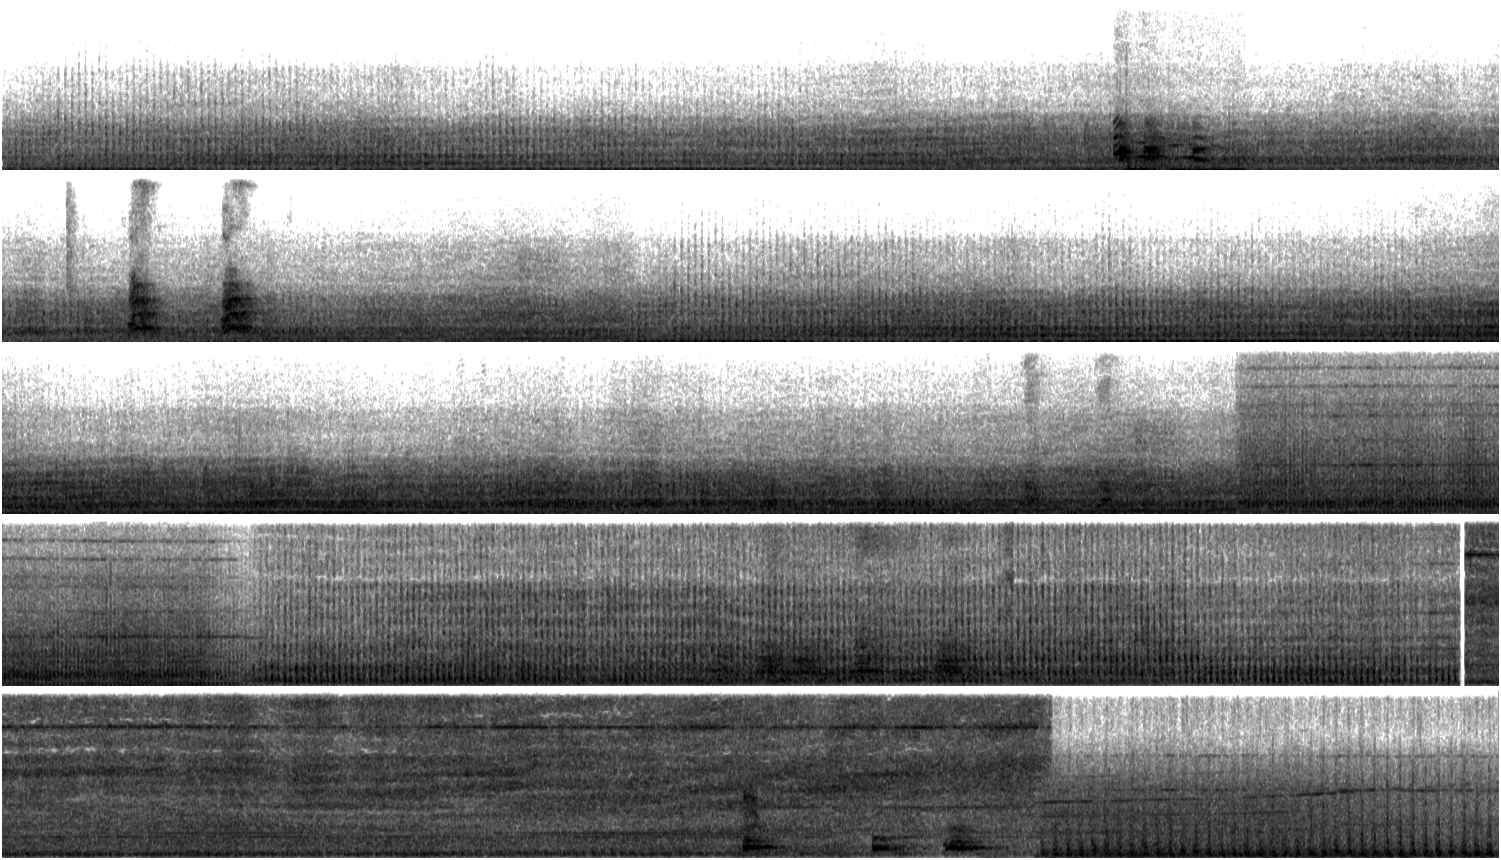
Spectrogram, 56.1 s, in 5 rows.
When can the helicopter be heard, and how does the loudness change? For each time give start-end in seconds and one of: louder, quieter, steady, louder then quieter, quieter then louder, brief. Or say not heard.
0.0-56.0 louder.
